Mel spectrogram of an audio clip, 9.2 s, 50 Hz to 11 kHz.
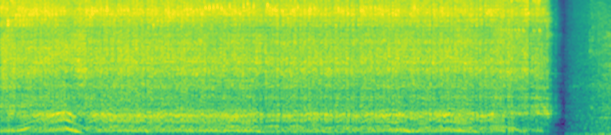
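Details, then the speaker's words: Homemade four-cylinder CD125four engine (Honda Monkey converted, ver1.1) on test bench: uneven surges on throttle blips, then dies abruptly; keeps running only on choke; owner suspects oversized carb giving too-slow airflow for fuel vaporization; head gasket oil seepage noted. "チョーク引いてればかろうじてなんとか煽ってればかかるんですけど、逆にチョーク閉じちゃう、チョーク下ろしちゃうともう一気にストールしちゃうんで、"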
